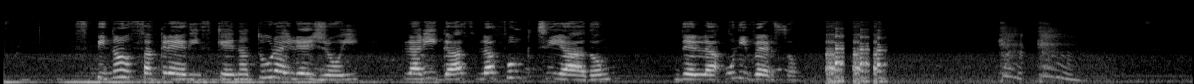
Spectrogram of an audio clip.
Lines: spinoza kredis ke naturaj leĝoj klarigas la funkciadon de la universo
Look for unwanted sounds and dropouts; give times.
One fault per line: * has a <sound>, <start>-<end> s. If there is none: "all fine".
* has a laugh, 8.3-8.9 s
* has a throat clearing, 10.0-10.9 s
